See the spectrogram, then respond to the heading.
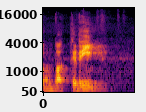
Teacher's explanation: लेकिन अगर हम ब बोलने लगे तो दोनों होठ चिपकेंगे और खुल जाएंगे और ब का उच्चारण होगा बकरी। तो बकरी में ब बोलते समय दोनों होठ एक साथ मिल रहे हैं।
